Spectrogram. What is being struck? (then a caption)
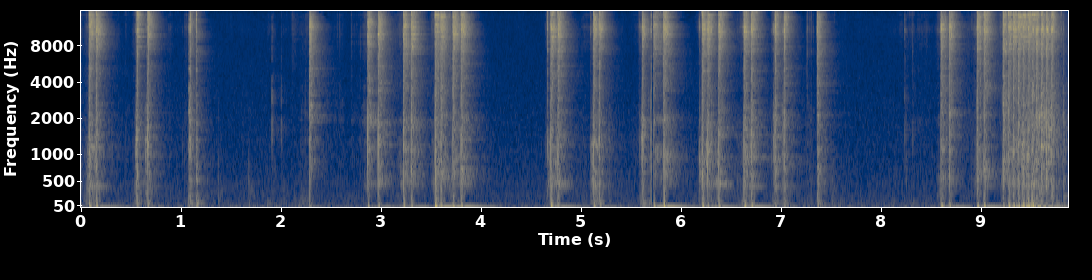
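Thin plastic studded baseplate. A thin green plastic Lego baseplate held in one hand has its studs scratched fast with a pen-like tool. The result is a series of sharp, bright, rattling scratch bursts separated by short silences, building into a dense, loud, sustained scrape at the end.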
